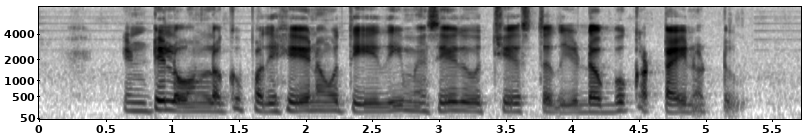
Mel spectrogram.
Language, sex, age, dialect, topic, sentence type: Telugu, male, 18-24, Utterandhra, banking, statement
